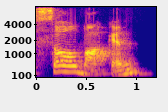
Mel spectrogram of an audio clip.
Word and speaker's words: Solbakken: And I'm not sure, how do you pronounce the name of that one? It's Solbakken. Okay. Which is a Norwegian name. And what is that one about? Solbakken.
